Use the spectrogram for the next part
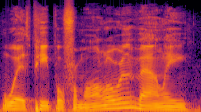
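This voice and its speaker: A middle-aged man with a notably deep, low voice talks casually as an interview guest. He sounds like a manager explaining his work, circling back over phrases as he goes. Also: animated, fairly quick. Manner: rambling, repeats phrases.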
